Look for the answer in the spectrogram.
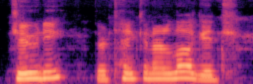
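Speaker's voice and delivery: put-on loud Texan accent calling out. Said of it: "a very Texan accent".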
